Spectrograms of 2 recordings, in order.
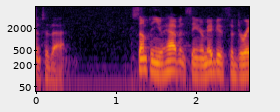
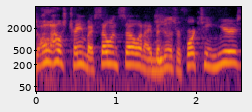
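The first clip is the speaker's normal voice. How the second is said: high, proud showing-off voice; the masseuse brags to her client, high and pleased; mock bragging masseuse; 9 semitones higher than usual. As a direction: imitate her boasting about her training. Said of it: "and so she".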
